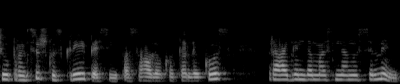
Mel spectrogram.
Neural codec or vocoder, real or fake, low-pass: none; real; 5.4 kHz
